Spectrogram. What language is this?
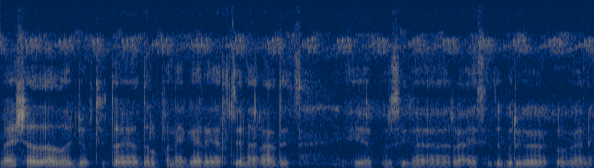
Somali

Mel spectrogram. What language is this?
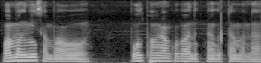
Garo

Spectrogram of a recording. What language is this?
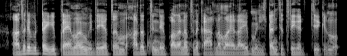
Malayalam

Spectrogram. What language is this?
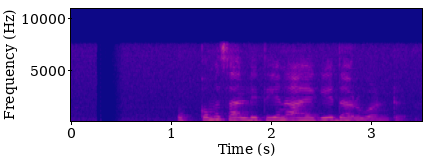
Sinhala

